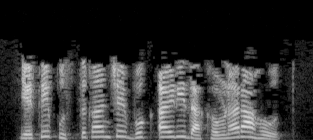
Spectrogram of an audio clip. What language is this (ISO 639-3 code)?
mar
